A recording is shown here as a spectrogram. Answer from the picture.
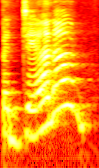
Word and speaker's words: Badana: This is the Badana, B-A-D-A-N-A hat from Retrosaria Rosa Pomar.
